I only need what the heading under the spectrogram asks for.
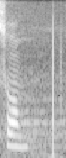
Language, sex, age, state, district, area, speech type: Bodo, female, 18-30, Assam, Chirang, rural, read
